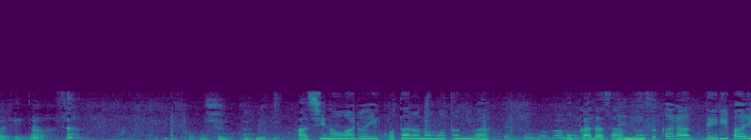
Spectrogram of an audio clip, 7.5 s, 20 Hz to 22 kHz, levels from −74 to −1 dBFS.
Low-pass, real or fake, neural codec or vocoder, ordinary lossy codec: none; real; none; none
